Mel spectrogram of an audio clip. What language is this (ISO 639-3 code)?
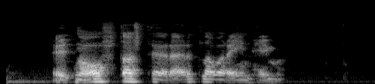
isl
